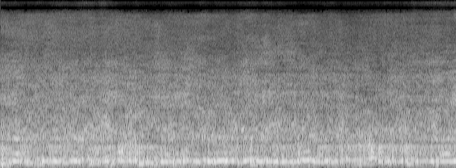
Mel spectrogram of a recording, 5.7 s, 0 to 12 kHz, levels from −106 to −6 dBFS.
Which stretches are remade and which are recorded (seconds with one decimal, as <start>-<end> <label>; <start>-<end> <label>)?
0.0-5.7 remade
